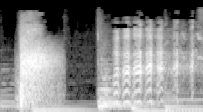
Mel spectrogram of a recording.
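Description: A comedy sound effect: one sharp whip-like swish about a quarter second in. From about a second in it is followed by quick, high-pitched cartoon-style giggling over background music with a steady bass line.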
